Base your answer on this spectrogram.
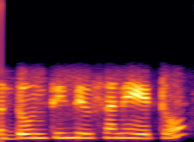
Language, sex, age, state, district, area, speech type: Marathi, female, 18-30, Maharashtra, Beed, urban, conversation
